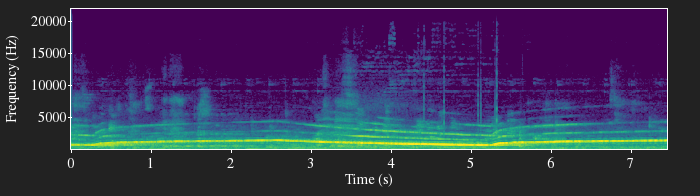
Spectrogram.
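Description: An ambulance siren moves along a New York City street, loud and close, with slow rising and falling wails and a sharp upward sweep near the end over a constant hum of traffic.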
